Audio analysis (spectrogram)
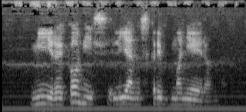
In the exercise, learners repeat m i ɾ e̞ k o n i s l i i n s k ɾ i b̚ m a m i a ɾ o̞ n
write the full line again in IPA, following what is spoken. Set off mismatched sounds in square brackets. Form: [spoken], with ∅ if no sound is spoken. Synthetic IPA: m i ɾ e̞ k o n i s l i [a] n s k ɾ i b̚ m a [n] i [e] ɾ o̞ n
